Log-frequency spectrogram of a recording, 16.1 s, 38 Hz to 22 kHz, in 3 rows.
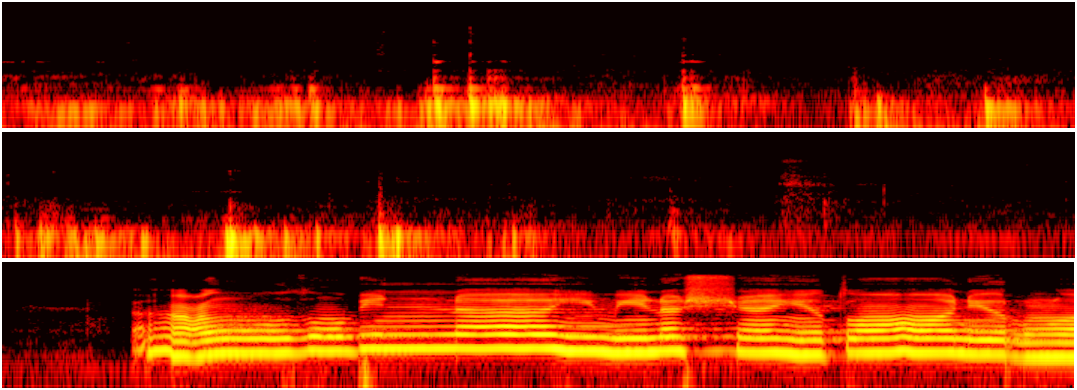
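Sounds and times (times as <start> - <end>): microphone clicks: 4.2 - 8.1
microphone handling thumps: 4.2 - 8.1.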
